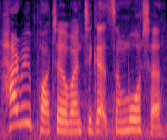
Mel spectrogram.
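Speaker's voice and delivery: British accent model sentence again at full pace. Shown as a demonstration. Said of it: "Try this".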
